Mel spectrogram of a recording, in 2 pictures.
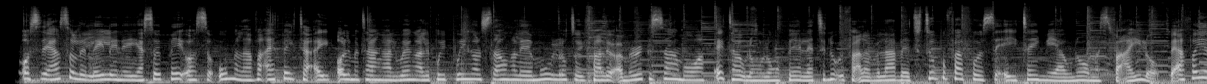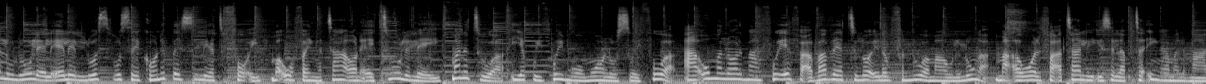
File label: earthquake tsunami Samoan; DHS; TEMCO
